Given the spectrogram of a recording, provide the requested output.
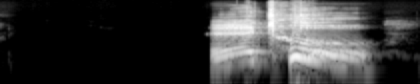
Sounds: Sneeze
